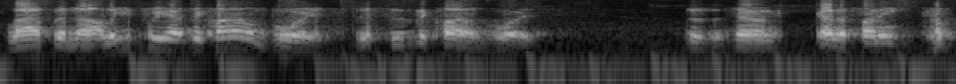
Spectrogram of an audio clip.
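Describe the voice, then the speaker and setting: A man speaking through a doorbell voice changer set to a clown voice, squeaky and processed, played back through the doorbell speaker. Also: very animated, fairly quick, fairly bright tone, soft background music, poor audio. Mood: goofy. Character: silly squeaky clown, male. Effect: voice-changer clown filter.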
